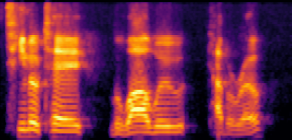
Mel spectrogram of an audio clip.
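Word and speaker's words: Timothé Luwawu-Cabarrot: It's Timotei Luwawu-Cabarrot.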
